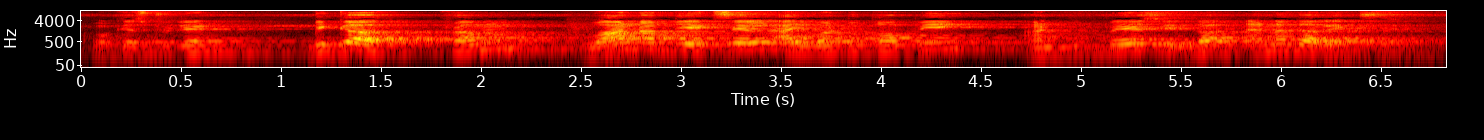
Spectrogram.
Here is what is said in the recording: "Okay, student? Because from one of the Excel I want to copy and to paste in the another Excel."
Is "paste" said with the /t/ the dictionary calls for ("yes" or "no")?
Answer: no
